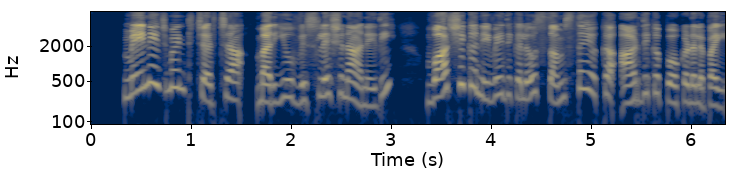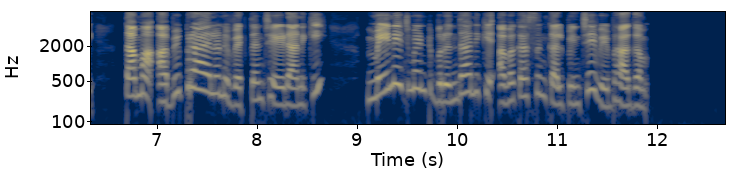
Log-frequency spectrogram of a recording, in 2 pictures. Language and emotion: Telugu, neutral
